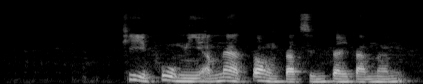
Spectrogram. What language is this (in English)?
Thai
